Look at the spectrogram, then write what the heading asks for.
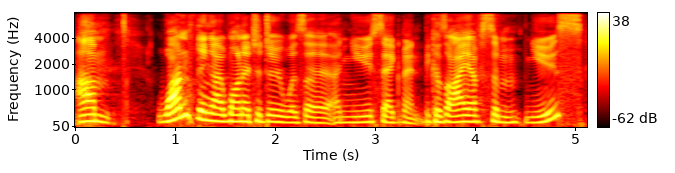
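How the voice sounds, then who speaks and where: Young aussie guy hosting a podcast, pretty high voice, jokey casual chat. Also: measured pace, clean tone. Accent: Australian. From Australia. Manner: jokey, playful. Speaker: podcast host.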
